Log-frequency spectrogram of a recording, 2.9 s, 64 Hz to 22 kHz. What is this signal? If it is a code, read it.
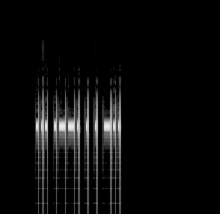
Morse code, heard as a keyed tone, about 40 wpm, 700 Hz. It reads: SPEED
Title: Top 751-1000 Words 40wpm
